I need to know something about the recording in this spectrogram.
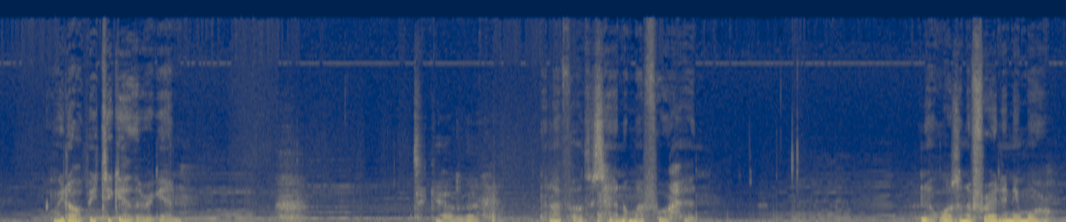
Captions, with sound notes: and we'd all be together again. - (sighs) Together? Then I felt his hand on my forehead. And I wasn't afraid anymore.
